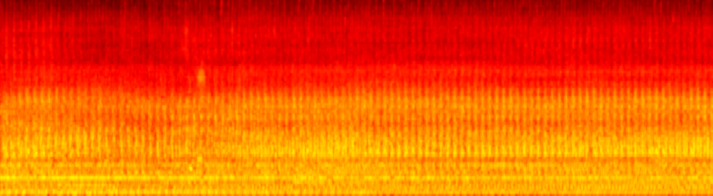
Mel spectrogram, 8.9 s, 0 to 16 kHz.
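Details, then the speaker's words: LT13B washing machine in a suspension test, spin cycle: loud rhythmic thumping, about four beats a second; the owner says the load is unbalanced, sitting to one side and dropping hard onto the suspension; tub banging from the unbalanced load. "Tá desbalanceado. Por causa que ela cai muito, mas muito mais na suspensão dela. Muito mesmo."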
